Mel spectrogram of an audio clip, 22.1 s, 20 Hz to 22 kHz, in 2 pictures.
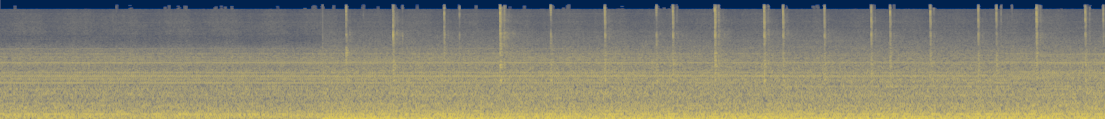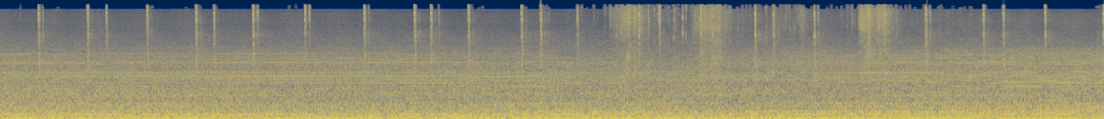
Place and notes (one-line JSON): {"title": "University of the Witwatersrand, Johannesburg, South Africa - Substation", "date": "2014-06-21 06:18:00", "description": "Early morning recording at Wits University, Substation.", "latitude": "-26.19", "longitude": "28.03", "altitude": "1758", "timezone": "Africa/Johannesburg"}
